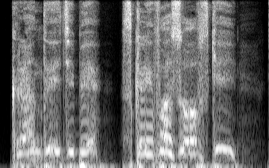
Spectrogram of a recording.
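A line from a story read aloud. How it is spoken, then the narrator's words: Hoarse sympathy. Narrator (Russian): сипло посочувствовал кто-то со шконки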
